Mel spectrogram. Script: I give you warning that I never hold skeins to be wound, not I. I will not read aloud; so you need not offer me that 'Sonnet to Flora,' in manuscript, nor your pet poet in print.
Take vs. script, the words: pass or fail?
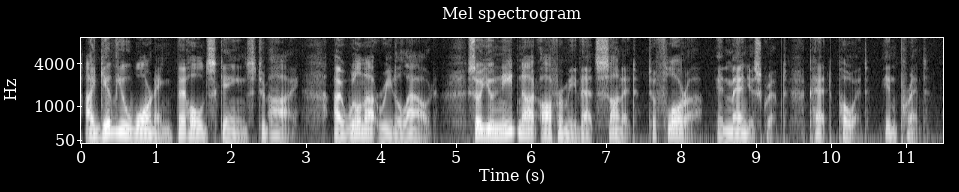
fail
